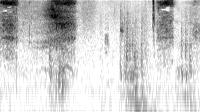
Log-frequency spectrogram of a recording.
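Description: Aerosol can of Halfords red brake caliper paint spraying in several short hissing bursts, putting a light first coat on a brake caliper.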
